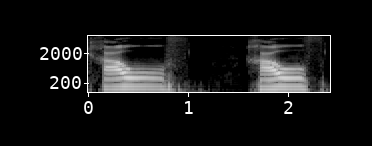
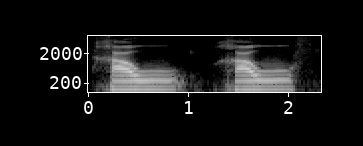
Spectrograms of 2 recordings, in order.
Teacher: الواو اللي قبلها فتحة تخرج بانفتاح الشفتين · Term: واو غير المادية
